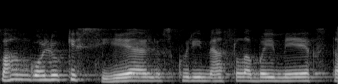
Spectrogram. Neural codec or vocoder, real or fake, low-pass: none; real; 5.4 kHz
